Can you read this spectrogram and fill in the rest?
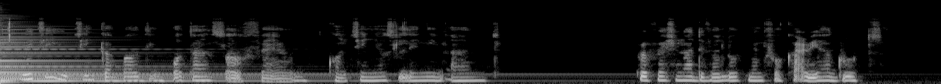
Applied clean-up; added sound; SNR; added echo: none; Strum; 5 dB; none.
